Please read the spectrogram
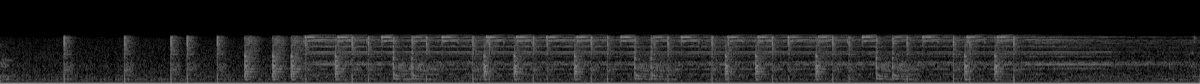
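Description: Latin-feel drum loop from a metronome app playing at 100 beats per minute. It begins with a few spaced hits, the full repeating pattern comes in about three seconds in, and it stops about a second before the end.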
